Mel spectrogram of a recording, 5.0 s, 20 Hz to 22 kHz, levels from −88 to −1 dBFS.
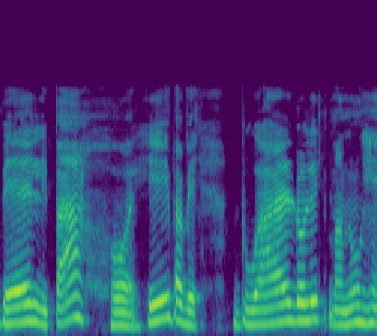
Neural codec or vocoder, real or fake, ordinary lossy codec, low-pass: codec, 16 kHz, 16 kbps, FreqCodec, smaller model; fake; none; none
